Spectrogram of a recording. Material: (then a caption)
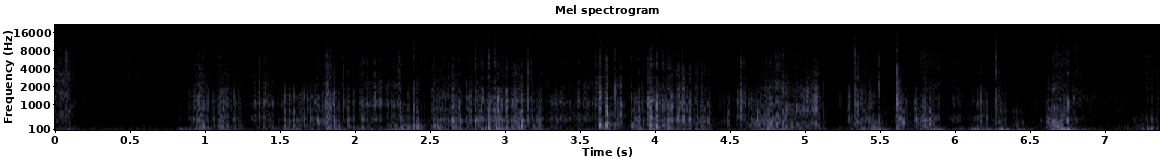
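Polyester fabric. Fingertips and long dark-painted nails scratch and tap on the printed round logo patch and surrounding polyester fabric of a hollow, dark green Fjallraven Kanken backpack. After a quiet first second, a dense, continuous run of soft, scratchy rustles and dull taps follows, weighted toward the low end with little brightness.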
